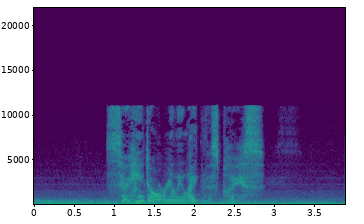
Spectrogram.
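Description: A young woman speaks calmly and playfully.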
